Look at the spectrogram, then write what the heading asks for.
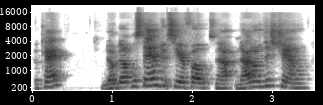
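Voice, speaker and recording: Middle-aged woman chatting on a livestream, kinda high voice, lots of ums, sounds far off in a roomy space. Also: lively intonation, normal speed, a bit bright. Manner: rambling, with many fillers, addresses viewers by name. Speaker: livestream host reading viewer comments. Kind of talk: casual livestream chat.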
